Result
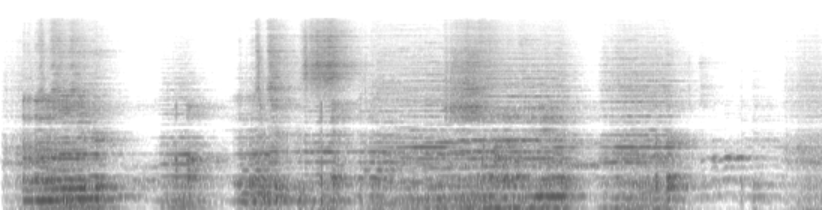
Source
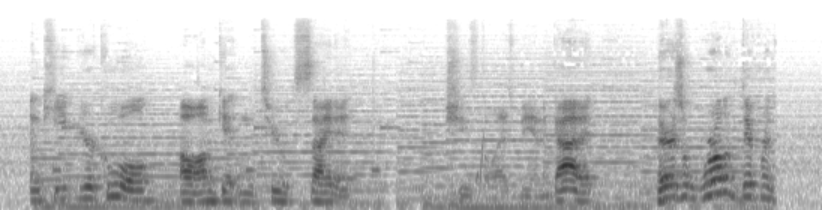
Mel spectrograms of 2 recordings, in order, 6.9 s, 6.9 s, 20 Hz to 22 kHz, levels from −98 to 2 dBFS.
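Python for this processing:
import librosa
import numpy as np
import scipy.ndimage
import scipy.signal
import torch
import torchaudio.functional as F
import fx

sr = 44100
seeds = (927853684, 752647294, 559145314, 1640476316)

y = fx.granulator(x, sr, seeds[0], grain_ms=100.0, per_s=20.0, spray_ms=100.0, spread_st=0)
y = fx.gate_flip(y, sr, shuts_db=-27.0, range_db=-36)
y = fx.fixed_phaser(y, sr, hz=430.0, stages=8)
y = fx.rev_plate(y, sr, seeds[1], rt60_s=0.6, hf_ratio=1.0, predelay_ms=85, drr_db=-6.5)
y = y * librosa.db_to_amplitude(2.5)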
